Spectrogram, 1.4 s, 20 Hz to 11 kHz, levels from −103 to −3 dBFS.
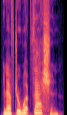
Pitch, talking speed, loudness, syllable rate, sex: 225 Hz, 175 wpm, -14 LUFS, 5.5 syllables/s, female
